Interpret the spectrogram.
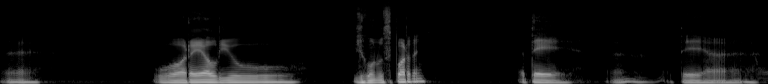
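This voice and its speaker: A man's voice: deep voice, level tone, extremely slow, vocal fry, long pauses, dark tone, no room sound, studio quality. A man who recalls events in a casual, reflective, meandering way, often restarting his sentences. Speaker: podcast storyteller. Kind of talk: casual spoken recollection.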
